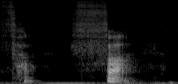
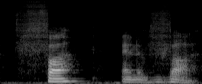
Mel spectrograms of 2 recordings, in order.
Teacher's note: it's a constriction between the lower lip and the upper teeth, and then you just kind of push air in between that narrow constriction. F and v. The F is voiceless, the V is voiced. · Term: labiodental sound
